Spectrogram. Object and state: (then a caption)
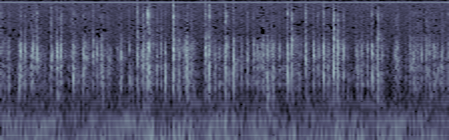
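Plastic computer keyboard being typed on. Fingertips type rapidly on a black plastic backlit computer keyboard, producing a dense, steady stream of short, dry clicks and taps centered in the midrange with some bright edges. A faint, steady low hum runs underneath throughout.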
